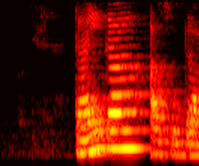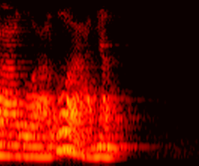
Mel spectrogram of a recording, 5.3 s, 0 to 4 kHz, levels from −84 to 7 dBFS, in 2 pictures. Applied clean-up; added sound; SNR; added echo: none; none; none; reverberation time 1.1 s.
